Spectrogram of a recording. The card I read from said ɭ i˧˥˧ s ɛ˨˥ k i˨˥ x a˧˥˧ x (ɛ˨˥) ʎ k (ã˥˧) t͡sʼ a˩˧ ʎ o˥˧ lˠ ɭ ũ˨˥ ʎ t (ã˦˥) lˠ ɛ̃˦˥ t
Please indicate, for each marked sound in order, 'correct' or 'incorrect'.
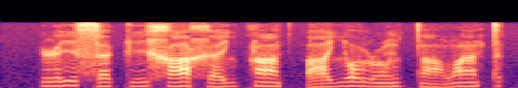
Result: correct, correct, incorrect: ã˨˩

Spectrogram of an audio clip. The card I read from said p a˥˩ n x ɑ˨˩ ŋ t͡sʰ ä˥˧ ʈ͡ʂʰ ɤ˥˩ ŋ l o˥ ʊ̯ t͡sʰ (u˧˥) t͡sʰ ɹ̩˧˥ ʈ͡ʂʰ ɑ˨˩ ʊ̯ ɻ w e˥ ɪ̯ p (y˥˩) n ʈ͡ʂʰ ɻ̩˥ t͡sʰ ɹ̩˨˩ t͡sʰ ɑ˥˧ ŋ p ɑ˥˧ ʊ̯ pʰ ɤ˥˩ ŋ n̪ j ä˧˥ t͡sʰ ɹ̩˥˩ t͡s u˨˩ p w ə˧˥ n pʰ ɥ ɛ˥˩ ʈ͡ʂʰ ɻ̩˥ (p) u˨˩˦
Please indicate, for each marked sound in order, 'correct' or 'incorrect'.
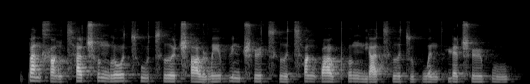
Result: correct, correct, correct

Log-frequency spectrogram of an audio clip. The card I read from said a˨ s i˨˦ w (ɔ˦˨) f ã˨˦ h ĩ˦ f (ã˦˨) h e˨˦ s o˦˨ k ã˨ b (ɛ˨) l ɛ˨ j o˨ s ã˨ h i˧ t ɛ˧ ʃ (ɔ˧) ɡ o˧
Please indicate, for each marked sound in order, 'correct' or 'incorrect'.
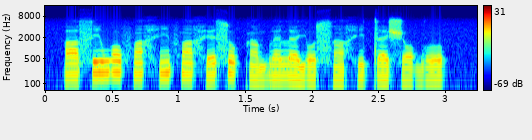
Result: correct, correct, incorrect: ɛ˧, incorrect: ɔ˨

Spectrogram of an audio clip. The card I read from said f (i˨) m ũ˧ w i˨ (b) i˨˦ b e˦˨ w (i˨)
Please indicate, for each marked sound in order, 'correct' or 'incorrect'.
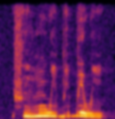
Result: incorrect: ĩ˨, correct, correct

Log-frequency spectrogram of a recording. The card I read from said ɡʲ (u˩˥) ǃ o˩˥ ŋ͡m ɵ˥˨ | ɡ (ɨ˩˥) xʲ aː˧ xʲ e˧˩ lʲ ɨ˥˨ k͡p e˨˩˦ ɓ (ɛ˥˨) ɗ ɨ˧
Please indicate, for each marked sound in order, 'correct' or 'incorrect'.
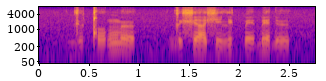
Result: incorrect: u˩˧˩, correct, incorrect: e˥˨

